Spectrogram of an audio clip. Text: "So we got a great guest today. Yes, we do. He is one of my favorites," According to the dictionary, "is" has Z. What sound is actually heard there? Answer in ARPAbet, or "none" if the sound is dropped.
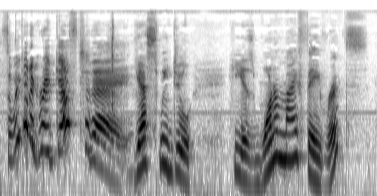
Z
